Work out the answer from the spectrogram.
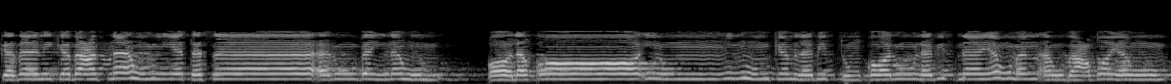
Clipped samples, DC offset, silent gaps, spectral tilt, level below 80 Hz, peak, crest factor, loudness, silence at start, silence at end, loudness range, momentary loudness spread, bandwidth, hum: under 0.1%; under 0.1%; none; -5.5 dB/octave; -70 dBFS; -6 dBFS; 16 dB; -21 LUFS; 0 s; 0 s; 4 LU; 10 LU; 5 kHz; none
